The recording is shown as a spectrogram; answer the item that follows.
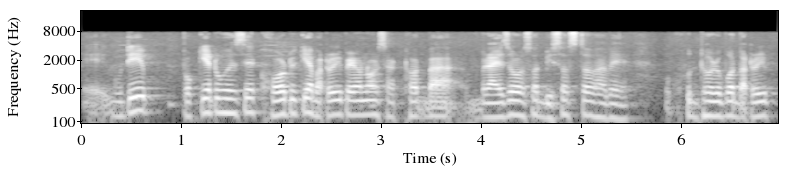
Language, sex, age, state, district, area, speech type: Assamese, male, 30-45, Assam, Majuli, urban, spontaneous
